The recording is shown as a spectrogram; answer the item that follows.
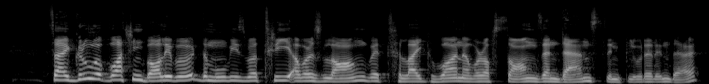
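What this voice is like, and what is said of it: Indian accent. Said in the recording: “I'm an Indian. My accent is Indian.”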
